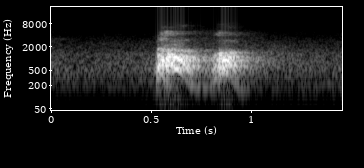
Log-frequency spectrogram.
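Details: Female Finnish Spitz barking up at a squirrel in the top branches of a pine in a local forest, New Year's Eve morning; two quick sharp barks in succession, the second slightly softer.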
